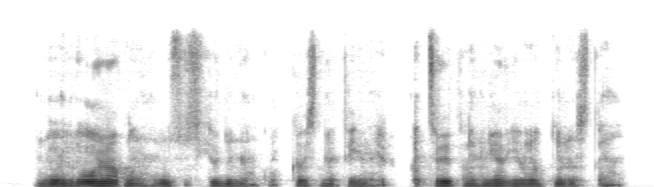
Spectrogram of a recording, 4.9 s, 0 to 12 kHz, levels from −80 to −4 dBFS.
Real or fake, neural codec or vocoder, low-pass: fake; autoencoder, 22.05 kHz, a latent of 192 numbers a frame, VITS, trained on one speaker; 9.9 kHz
